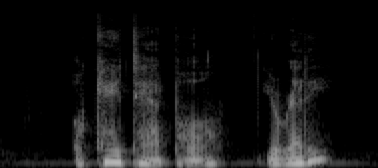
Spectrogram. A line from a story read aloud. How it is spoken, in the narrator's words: Crandon whispered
